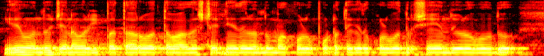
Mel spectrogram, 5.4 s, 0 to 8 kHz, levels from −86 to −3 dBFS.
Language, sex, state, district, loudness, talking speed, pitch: Kannada, male, Karnataka, Koppal, -13 LUFS, 145 wpm, 110 Hz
